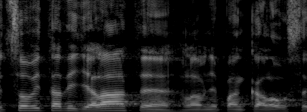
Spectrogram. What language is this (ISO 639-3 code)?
ces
